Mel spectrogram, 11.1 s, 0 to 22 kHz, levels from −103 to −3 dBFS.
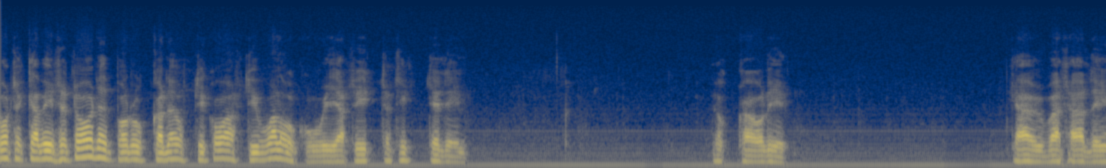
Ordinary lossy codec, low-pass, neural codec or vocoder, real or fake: none; 19.8 kHz; none; real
